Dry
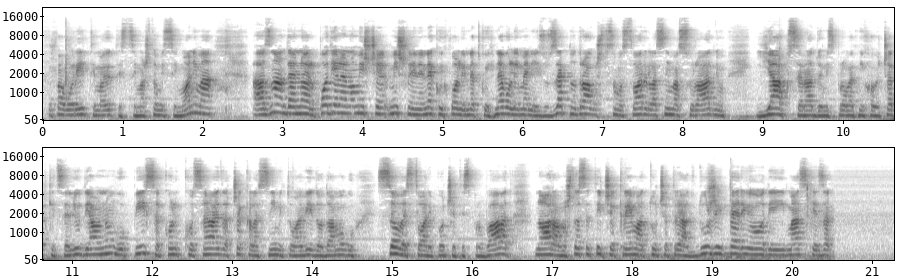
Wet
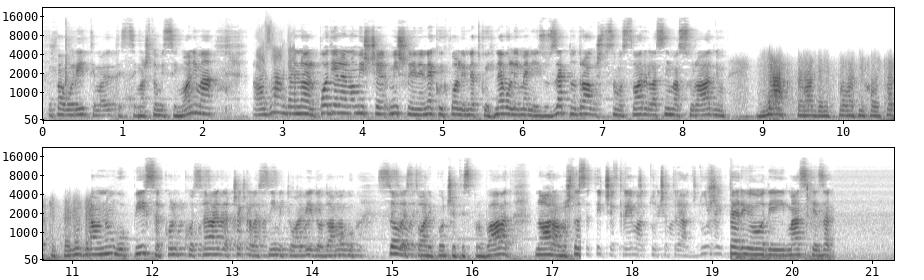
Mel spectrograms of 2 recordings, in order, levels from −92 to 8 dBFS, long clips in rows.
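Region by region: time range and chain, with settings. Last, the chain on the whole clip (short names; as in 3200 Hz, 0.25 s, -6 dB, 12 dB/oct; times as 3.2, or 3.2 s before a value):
0.62–1.19 bell 710 Hz +13 dB 2 oct + compressor 5:1, threshold -36 dBFS
2.45–3.14 bell 1600 Hz -11 dB 3 oct + Doppler distortion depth 0.38 ms
8.56–11.24 CVSD 16 kbps + Doppler distortion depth 0.41 ms
12.12–15.35 HPF 290 Hz 6 dB/oct + air absorption 86 m + echo 0.111 s -9 dB
17.35–19.23 transient shaper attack +4 dB, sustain -4 dB + band-pass 7800 Hz, Q 0.61 + echo 0.407 s -15 dB
whole clip: dry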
